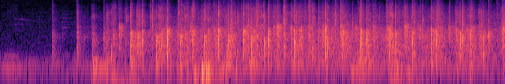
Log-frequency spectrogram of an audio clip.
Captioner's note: audience applause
